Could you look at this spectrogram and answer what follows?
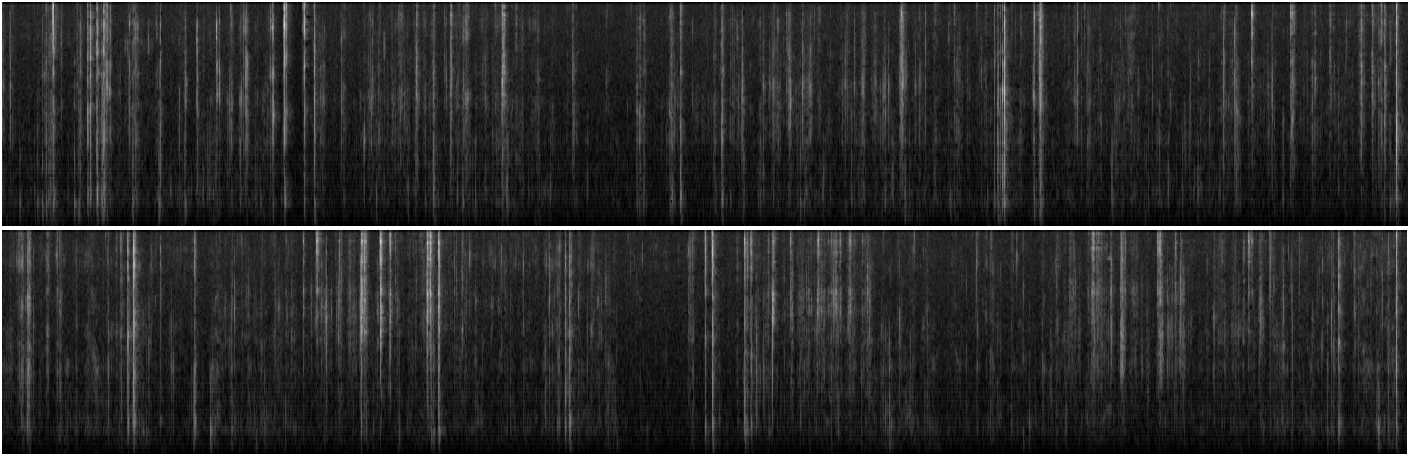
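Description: Irregular crisp crunches and clicks, several a second with louder snaps every second or two, like something being chewed.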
